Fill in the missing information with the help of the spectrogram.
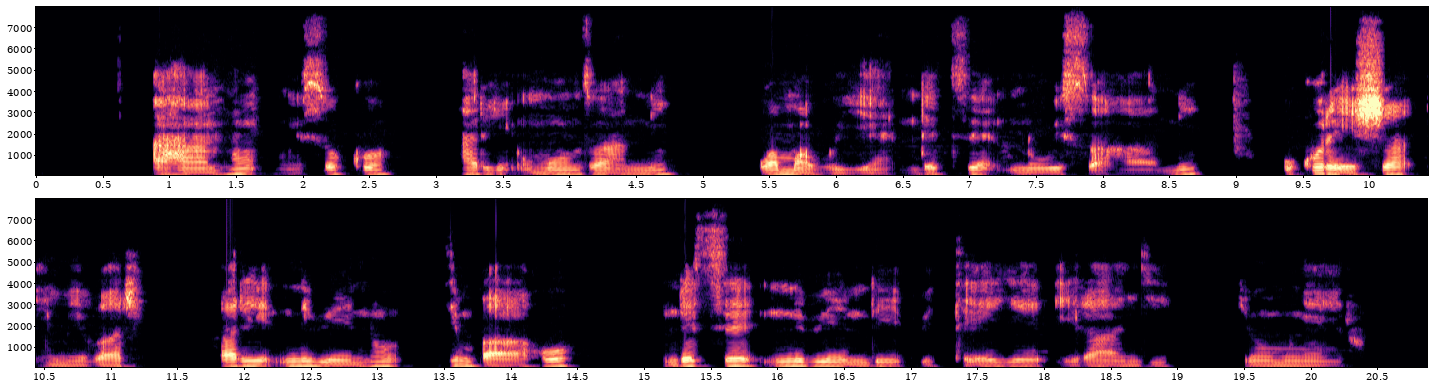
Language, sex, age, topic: Kinyarwanda, male, 18-24, finance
